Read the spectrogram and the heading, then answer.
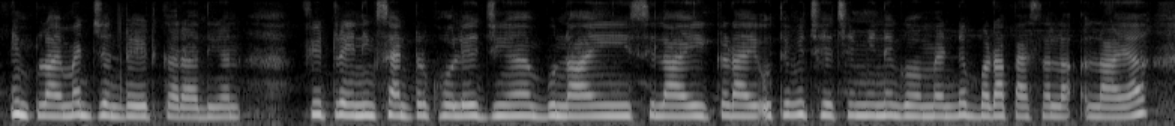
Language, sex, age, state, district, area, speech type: Dogri, female, 18-30, Jammu and Kashmir, Reasi, rural, spontaneous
